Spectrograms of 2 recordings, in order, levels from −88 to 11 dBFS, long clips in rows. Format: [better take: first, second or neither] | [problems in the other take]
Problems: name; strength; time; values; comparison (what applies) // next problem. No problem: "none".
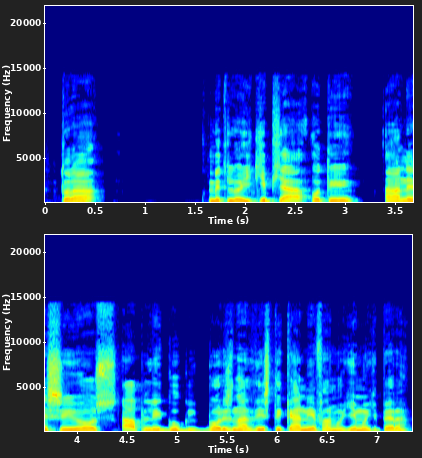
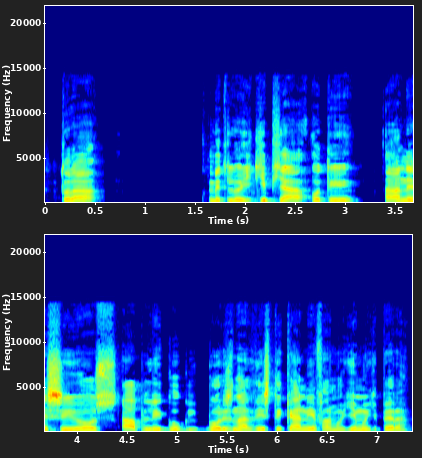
first | thin; somewhat; fading below 300 Hz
